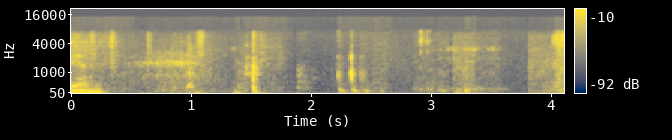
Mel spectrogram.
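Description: A few faint, scattered clicks, with a brief voice sound right at the start.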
